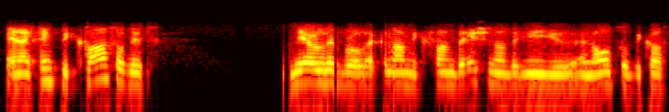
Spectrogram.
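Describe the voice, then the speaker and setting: A man's voice: on the high side, steady tone, normal speed. A man from Norway, an author being interviewed, speaking thoughtfully with many restarts and fillers. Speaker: author guest. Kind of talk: interview talk. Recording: tinny phone-line audio.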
